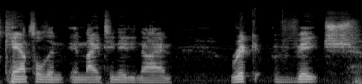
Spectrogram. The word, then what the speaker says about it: Veitch: Rick Veitch Veitch Vetch. I've heard it pronounced so many different ways. I think it's Vetch Rick Vetch is the writer.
